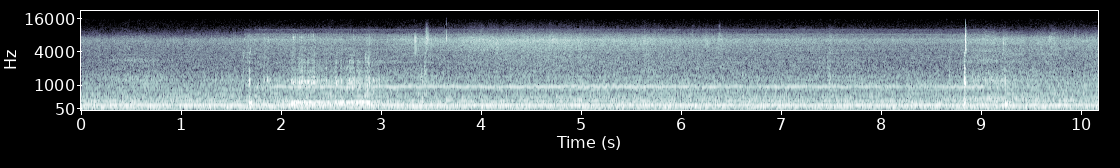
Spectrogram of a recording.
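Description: Camera lens zoom motor whining at one steady pitch for about seven seconds as the lens zooms out. It starts and stops with a click, over a steady low hum and hiss.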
